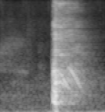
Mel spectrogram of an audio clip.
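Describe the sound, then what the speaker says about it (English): A single close, loud human cough, sudden and throaty, with a short rough tail. No other sound. "so that I don't keep coughing on you like that"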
